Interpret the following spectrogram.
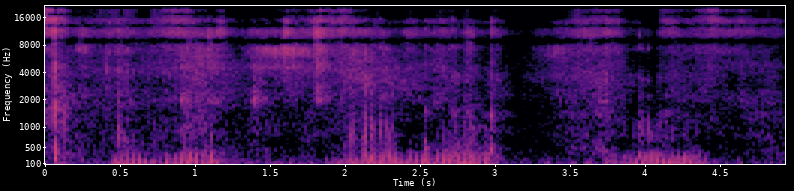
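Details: Black cat purring: low, rumbling purr in three steady waves about a second long each, rising and falling with each breath, quiet pauses between.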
